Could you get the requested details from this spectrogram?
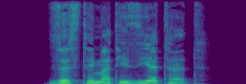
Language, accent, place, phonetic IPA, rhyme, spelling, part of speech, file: German, Germany, Berlin, [ˌzʏstematiˈziːɐ̯tət], -iːɐ̯tət, systematisiertet, verb, De-systematisiertet.ogg
- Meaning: inflection of systematisieren: 1. second-person plural preterite 2. second-person plural subjunctive II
